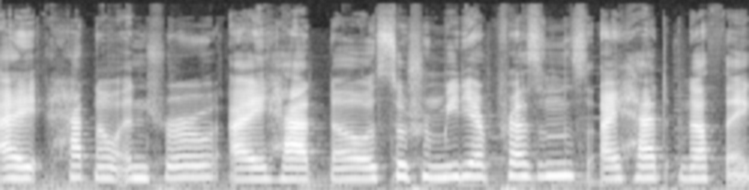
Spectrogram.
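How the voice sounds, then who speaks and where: A woman speaks with a German accent. Her medium-pitched voice is monotone, with flat intonation. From Germany. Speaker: YouTuber, Sims builder. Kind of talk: voiceover commentary. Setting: home desk.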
